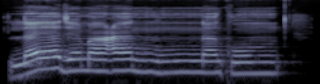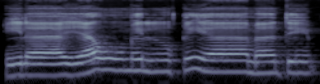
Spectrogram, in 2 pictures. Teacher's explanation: عین کو نون کے سامنے ملائیں گے، شد ہے زور دیں گے۔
